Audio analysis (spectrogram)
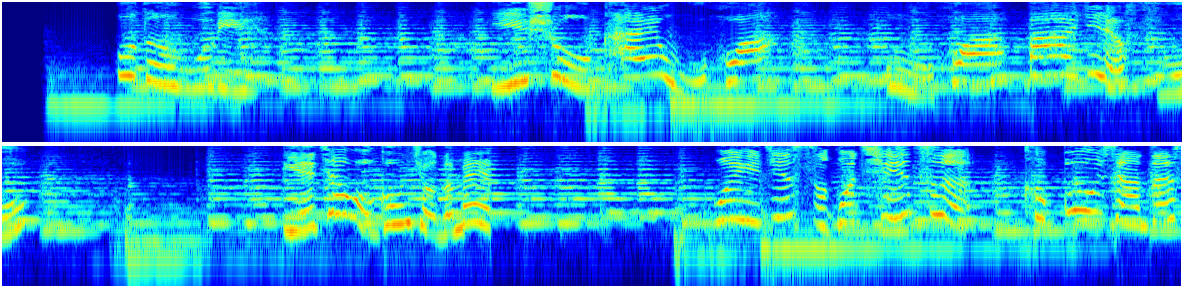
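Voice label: girl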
